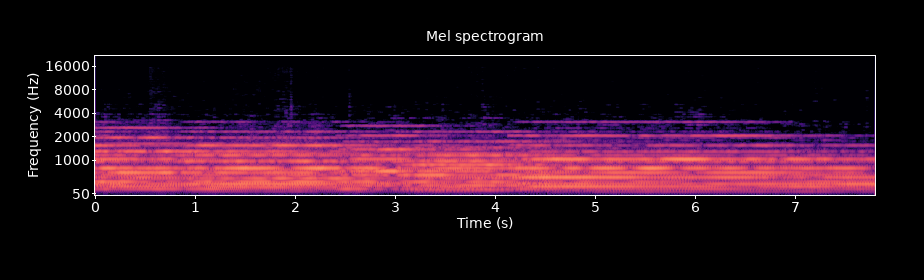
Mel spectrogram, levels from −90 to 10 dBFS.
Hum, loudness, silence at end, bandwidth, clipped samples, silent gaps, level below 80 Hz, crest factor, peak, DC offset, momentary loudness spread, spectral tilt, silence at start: none; -17 LUFS; 0 s; 4.1 kHz; under 0.1%; none; -78 dBFS; 12 dB; -6 dBFS; under 0.1%; 5 LU; -9.5 dB/octave; 0 s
